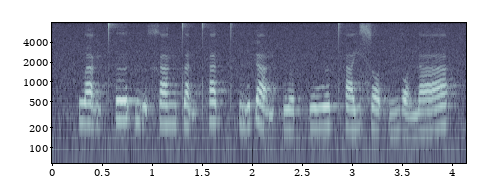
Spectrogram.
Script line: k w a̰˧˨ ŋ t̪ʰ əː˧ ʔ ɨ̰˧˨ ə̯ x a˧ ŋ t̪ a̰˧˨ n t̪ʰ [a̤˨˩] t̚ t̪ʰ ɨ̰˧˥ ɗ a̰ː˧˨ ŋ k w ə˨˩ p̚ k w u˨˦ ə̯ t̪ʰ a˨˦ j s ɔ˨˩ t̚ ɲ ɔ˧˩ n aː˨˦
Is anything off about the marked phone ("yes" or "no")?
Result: yes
